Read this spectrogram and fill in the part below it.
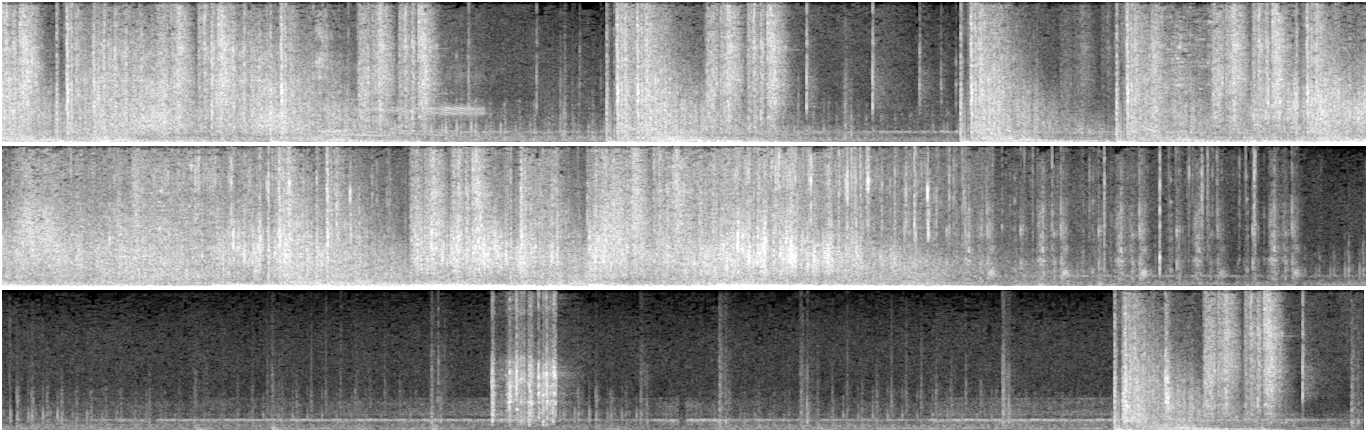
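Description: Heavy gunfire and explosions from Max Payne, with booming blasts and dense bursts of shots stacked together for about twelve seconds before things drop to a quieter hum broken by a few sharp hits.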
